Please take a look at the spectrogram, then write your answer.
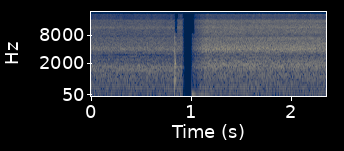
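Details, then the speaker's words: Pressure canner loaded with ground beef, venting before the 10 lb weight goes on (elevation under 1,000): a strong, even high-pitched steam hiss. This is the normal full vent, which is timed for 10 minutes. "This is the sound that you want to hear to feel the hot steam, and to see the water coming out. This is what you start timing 10 minutes"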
